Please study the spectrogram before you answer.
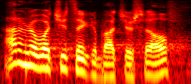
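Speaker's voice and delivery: usual speaking voice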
